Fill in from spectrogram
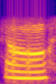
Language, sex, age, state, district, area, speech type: Assamese, female, 18-30, Assam, Sivasagar, rural, conversation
